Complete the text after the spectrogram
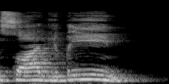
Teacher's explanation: سوا کھڑا زبر 2 کاؤنٹس لمبا کریں، دی، قی کو لمبا کریں کیونکہ یا اس زیر کے ساتھ اٹیچ ہے، اور نون کی زبر کو ڈراپ کر دیں وقف کی صورت میں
